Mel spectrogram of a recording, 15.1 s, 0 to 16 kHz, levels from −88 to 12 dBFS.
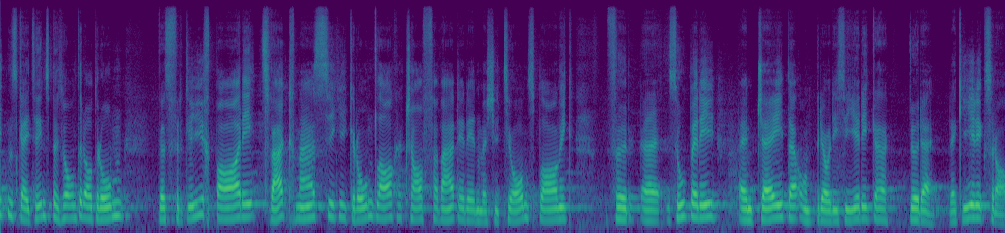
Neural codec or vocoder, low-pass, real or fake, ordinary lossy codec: autoencoder, 48 kHz, 32 numbers a frame, DAC-VAE, trained on Japanese speech; 14.4 kHz; fake; none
